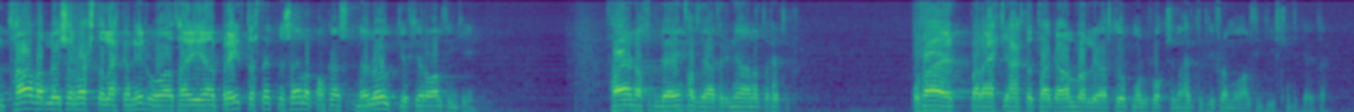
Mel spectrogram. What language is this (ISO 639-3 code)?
isl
